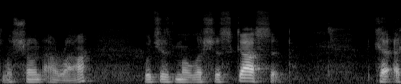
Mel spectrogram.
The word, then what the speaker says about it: Lashon Hara: rah Lashon Hara or in the onion is pronounced Lashon Hara which is malicious gossip a catastrophe is musty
